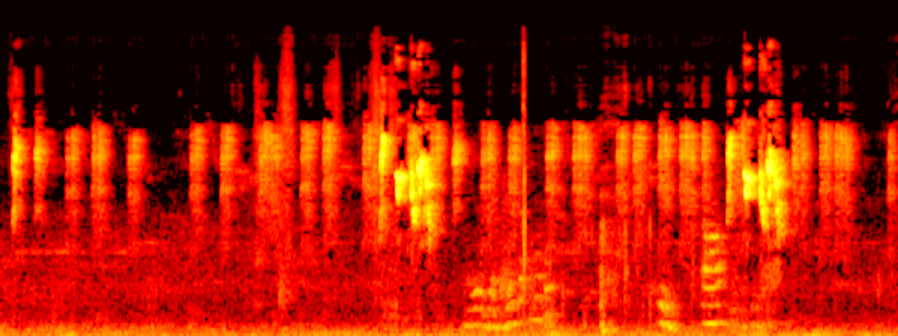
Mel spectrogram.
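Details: Bulbul singing to stimulate other bulbuls: steady rows of short ticking chips punctuated by two loud warbled bursts, with soft background thumps.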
